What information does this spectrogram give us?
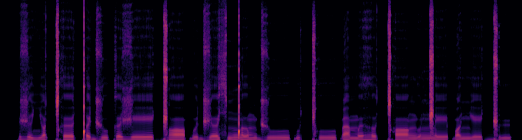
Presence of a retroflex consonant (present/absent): absent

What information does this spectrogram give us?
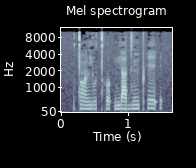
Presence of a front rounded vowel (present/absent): absent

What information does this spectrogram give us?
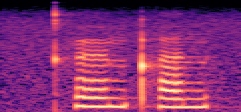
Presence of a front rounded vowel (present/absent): present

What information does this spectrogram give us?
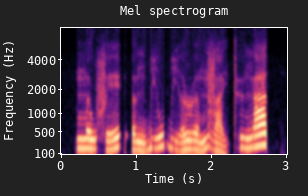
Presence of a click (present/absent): absent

